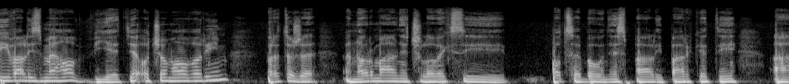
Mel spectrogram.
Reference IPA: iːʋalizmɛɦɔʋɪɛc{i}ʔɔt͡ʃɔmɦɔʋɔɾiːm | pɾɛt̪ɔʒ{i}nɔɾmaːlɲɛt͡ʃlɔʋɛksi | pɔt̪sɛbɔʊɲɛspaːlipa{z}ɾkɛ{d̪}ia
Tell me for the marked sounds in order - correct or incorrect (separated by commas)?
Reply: incorrect, incorrect, incorrect, incorrect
